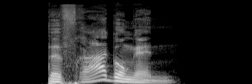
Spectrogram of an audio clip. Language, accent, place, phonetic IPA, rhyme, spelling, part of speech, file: German, Germany, Berlin, [bəˈfʁaːɡʊŋən], -aːɡʊŋən, Befragungen, noun, De-Befragungen.ogg
- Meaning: plural of Befragung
